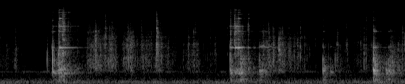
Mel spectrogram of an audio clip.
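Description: Ice cubes tipped from a glass bowl into a drinking glass, clinking against the glass and each other in two main runs of clinks, one about half a second in and another past the middle.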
